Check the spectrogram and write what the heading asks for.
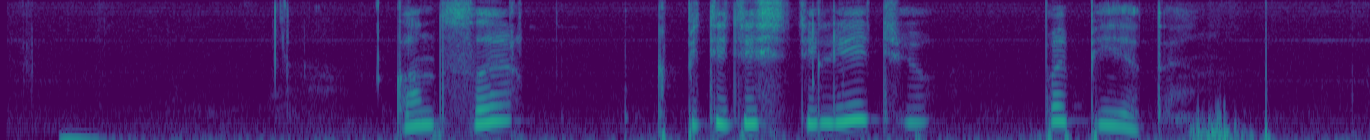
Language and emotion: Russian, sad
